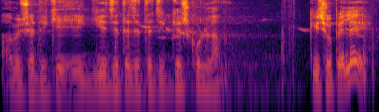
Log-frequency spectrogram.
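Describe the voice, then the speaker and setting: A man narrating a detective story in the first person, expressive and deliberate, also speaking the detective's lines. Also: mid-range voice, in a large hall. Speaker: narrator who also voices the young detective.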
